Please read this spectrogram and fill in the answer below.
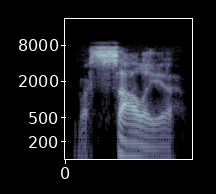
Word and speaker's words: Massalia: Massalia.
